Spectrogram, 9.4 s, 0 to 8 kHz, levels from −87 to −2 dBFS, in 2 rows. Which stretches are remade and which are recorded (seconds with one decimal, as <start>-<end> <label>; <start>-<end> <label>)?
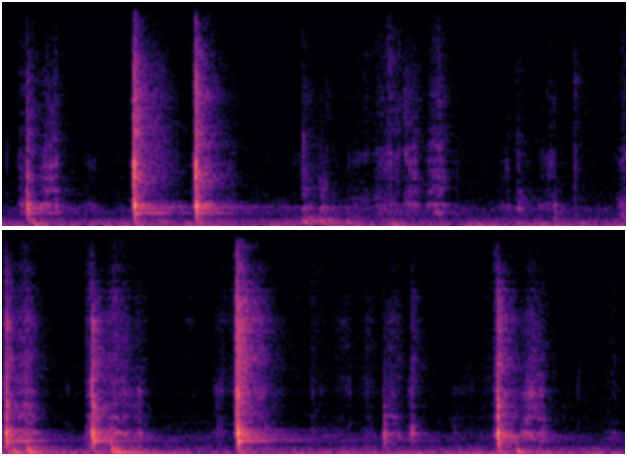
0.0-4.7 recorded; 4.7-8.7 remade; 8.7-9.4 recorded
